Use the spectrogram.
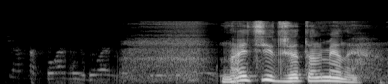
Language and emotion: Russian, neutral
